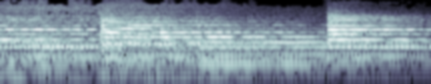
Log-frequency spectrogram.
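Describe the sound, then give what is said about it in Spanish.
Two loud bell strikes from a clock tower, rich with ringing overtones, the second coming about two seconds after the first while the hum of the previous strike lingers. “Los encuentros podían hacerse al momento de las campanadas.”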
